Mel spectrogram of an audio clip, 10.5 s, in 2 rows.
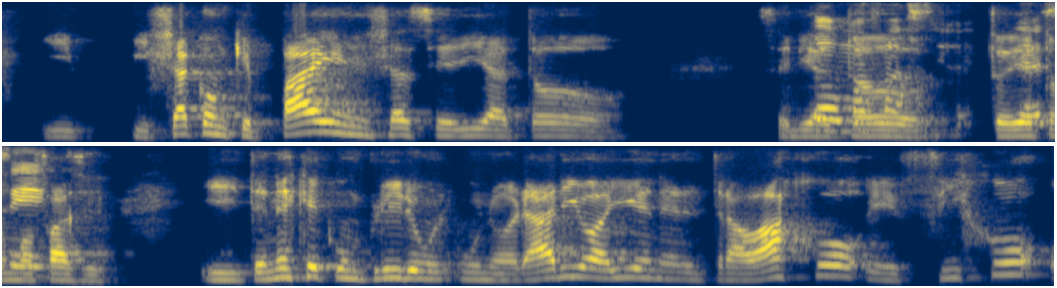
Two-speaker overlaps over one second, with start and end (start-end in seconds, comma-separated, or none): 4.0-5.5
